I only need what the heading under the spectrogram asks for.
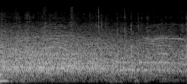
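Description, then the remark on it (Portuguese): A dense, steady wash of audience clapping mixed with cheering holds at an even, loud level for about two seconds, without a break and with no voices standing out. “Acho que merece uma salva de palmas aí.”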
